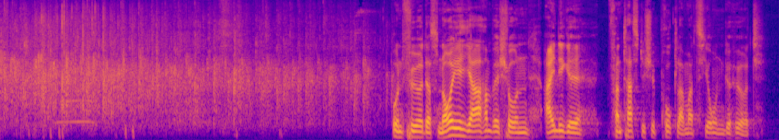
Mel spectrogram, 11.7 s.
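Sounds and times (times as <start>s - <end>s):
audience applause: 0.0s - 6.2s
speech: 5.9s - 11.5s.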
